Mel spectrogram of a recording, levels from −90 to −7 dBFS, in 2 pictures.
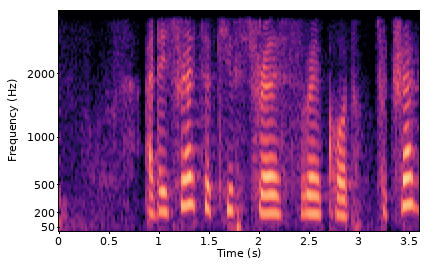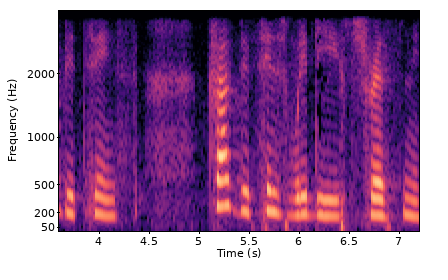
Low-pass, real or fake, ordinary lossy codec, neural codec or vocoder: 3.6 kHz; fake; AAC, 24 kbps; codec, 16 kHz in and 24 kHz out, 0.6 kbps, FocalCodec, streaming, 4096 codes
